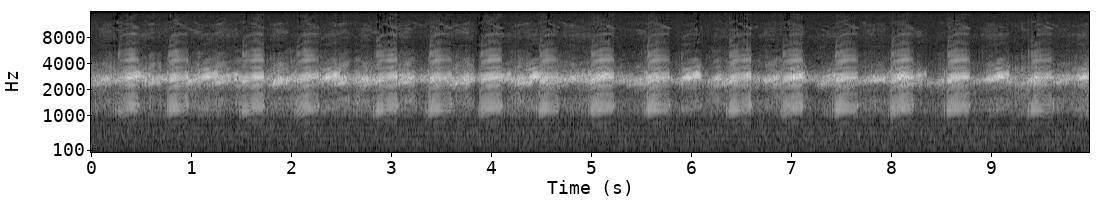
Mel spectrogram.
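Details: Many frogs calling together at Hakushu, Yamanashi Prefecture, Japan, 4 May 2018, binaural stereo: loud pulsed croaks nearly twice a second, uneven in rhythm, above a continuous trilling drone.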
